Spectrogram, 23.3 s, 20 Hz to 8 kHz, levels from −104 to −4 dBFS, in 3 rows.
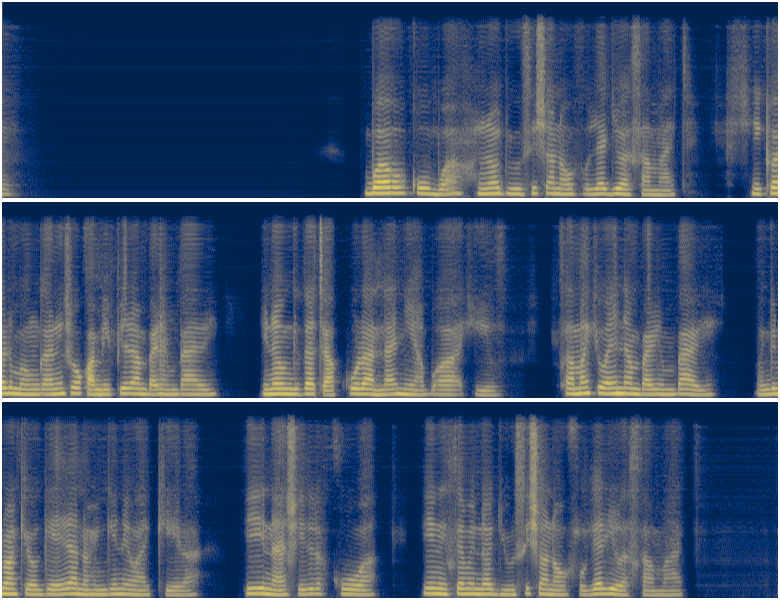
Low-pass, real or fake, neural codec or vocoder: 7.2 kHz; fake; codec, 16 kHz, about 1 kbps, DyCAST, with the encoder's durations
